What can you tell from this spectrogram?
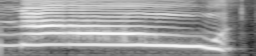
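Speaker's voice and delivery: very high, loud drawn-out cry; shouted refusal. Pretend. Player refusing to give up the mouse, high shouted no. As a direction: wail your refusal high and long.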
